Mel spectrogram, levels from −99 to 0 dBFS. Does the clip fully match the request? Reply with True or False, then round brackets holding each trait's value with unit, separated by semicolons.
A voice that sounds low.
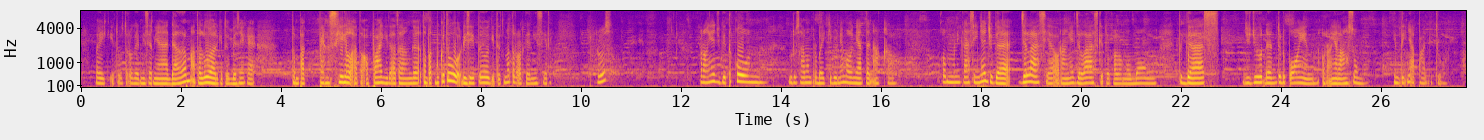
False (210 Hz)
